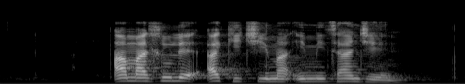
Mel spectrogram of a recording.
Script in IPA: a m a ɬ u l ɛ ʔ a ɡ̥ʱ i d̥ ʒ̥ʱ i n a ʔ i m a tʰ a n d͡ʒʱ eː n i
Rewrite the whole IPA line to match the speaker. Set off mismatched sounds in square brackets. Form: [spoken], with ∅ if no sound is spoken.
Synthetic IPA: a m a ɬ u l ɛ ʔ a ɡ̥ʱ i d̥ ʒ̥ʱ i [m] a ʔ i m [i] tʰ a n d͡ʒʱ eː n i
